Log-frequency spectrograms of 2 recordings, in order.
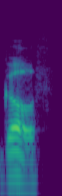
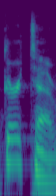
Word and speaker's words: Goethe: he's von It's Goethe, right? It's a go. I used to say it was Goeth. It's spelled T H Goethe or E. something. Yes, yeah, Yeah, Goethe.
